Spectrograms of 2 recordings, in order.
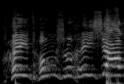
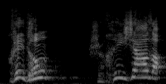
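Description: First: It is shouted loudly like a slogan. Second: It is said quietly, under the breath.

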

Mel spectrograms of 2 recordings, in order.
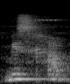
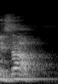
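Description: First: The h is sounded separately after the s. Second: The h is not sounded separately after the s. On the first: The speaker calls it right. "that H is pronounced" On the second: The speaker calls it wrong. "Don't say mishap"

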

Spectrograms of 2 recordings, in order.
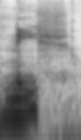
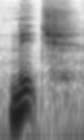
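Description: First: It is said with a non-American pronunciation. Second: It is said with an American pronunciation.

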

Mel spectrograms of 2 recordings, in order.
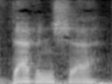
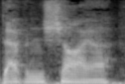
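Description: First: The ending is a short, reduced 'sher'. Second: The ending is a full 'shire' like 'fire'.

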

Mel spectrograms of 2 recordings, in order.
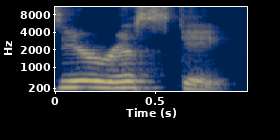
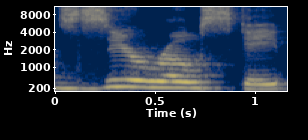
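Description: First: The first part sounds like zeri, not zero. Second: The first part sounds like the word zero. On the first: A landscape suited to dry conditions. The speaker calls it right. "What we want to encourage is xeriscape" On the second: A landscape with nothing growing in it. The speaker calls it wrong. "it's not xeriscape, and some people do mispronounce it"

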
